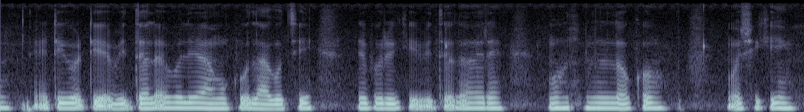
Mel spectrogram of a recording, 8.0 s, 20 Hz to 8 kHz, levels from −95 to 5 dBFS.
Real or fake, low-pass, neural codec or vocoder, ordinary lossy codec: real; 7.2 kHz; none; none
